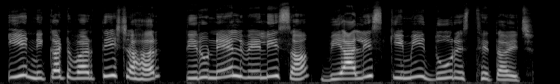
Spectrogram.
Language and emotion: Maithili, neutral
